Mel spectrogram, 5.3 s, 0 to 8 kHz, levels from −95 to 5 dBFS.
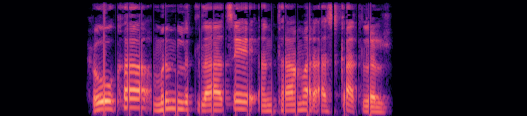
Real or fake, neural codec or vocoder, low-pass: real; none; 7.2 kHz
